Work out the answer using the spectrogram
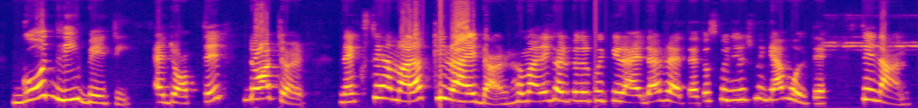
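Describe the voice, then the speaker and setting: A woman teaching English words, asking what each word is called and then repeating the answer slowly. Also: sits high, muffled recording. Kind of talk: vocabulary lesson.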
